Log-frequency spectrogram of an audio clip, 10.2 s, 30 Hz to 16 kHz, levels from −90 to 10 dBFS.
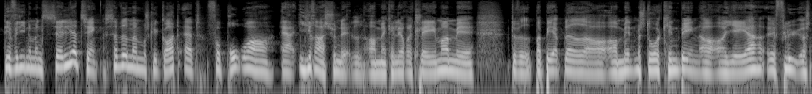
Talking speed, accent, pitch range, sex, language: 215 wpm, native, 130-165 Hz, male, Danish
